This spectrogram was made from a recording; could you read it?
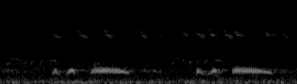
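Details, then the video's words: Trap decoy Spotted dove heard at a distance: short notes then a drawn-out coo, given twice over a hissy background, with faint high chirping birds overhead. "นกเขาใหญ่สายต่อดิน,BirdTrap,The Sound Of the dove"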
